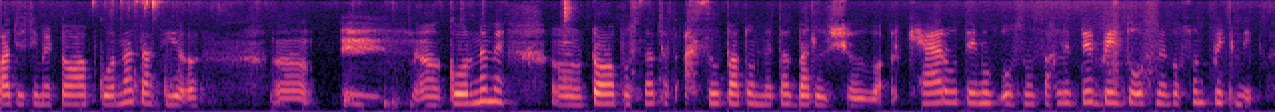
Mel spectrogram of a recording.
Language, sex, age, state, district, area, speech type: Kashmiri, female, 30-45, Jammu and Kashmir, Bandipora, rural, spontaneous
